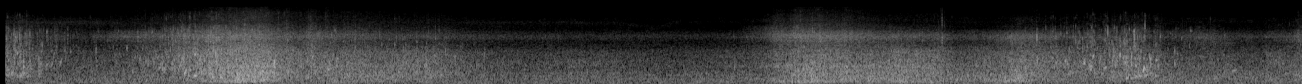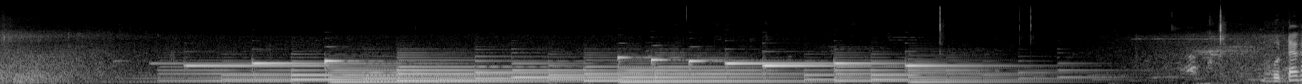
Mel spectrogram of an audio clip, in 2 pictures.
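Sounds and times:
waves breaking on sandy shore: 0:00.1 - 0:14.4.

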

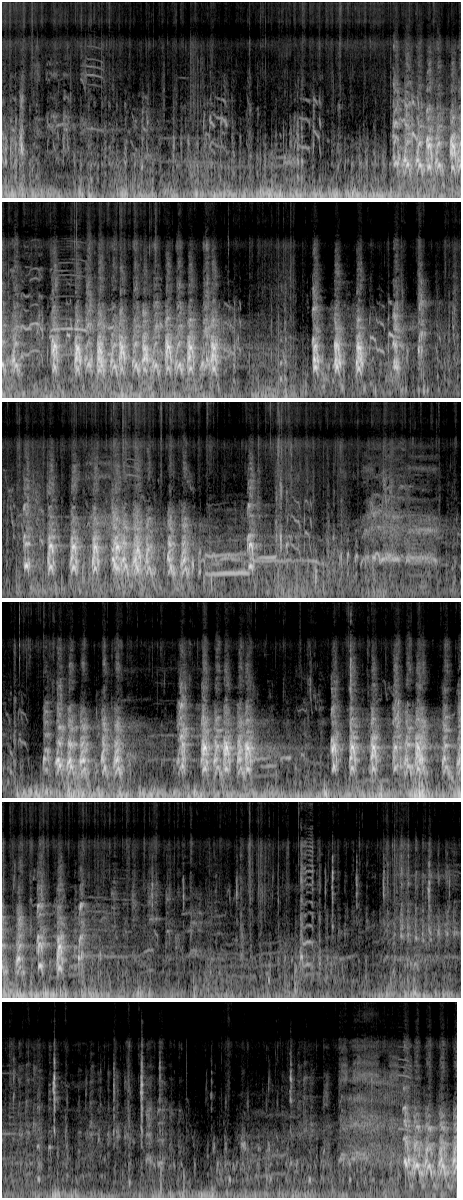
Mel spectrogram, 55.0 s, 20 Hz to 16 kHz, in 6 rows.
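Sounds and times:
chickens clucking: 0:00.0 - 0:55.0
rooster crowing: 0:07.8 - 0:13.4, 0:19.8 - 0:22.1, 0:25.5 - 0:27.2, 0:52.6 - 0:55.0.

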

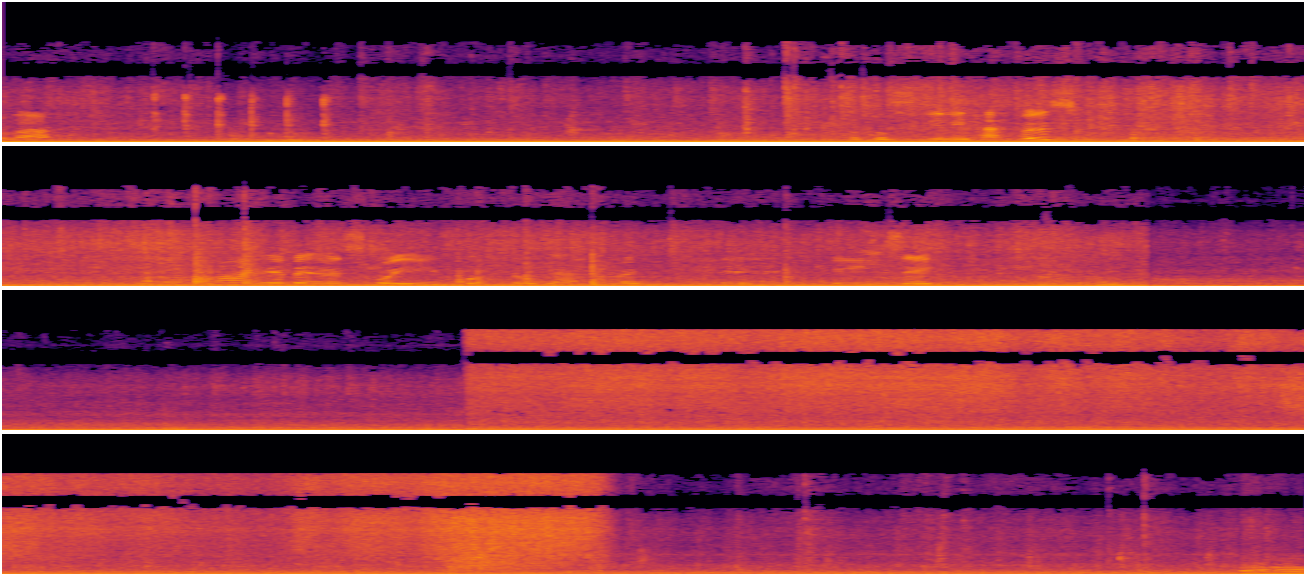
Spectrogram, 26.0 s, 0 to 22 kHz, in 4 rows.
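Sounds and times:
low machine hum: 0:00.0 - 0:26.0
water hose spraying: 0:01.6 - 0:12.3, 0:15.3 - 0:22.8.

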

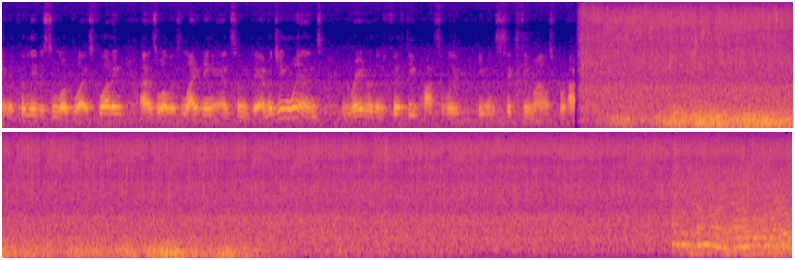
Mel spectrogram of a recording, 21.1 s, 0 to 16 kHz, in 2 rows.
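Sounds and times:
heavy rain falling: 0:07.7 - 0:21.0
thunder rumbles: 0:08.1 - 0:14.0.

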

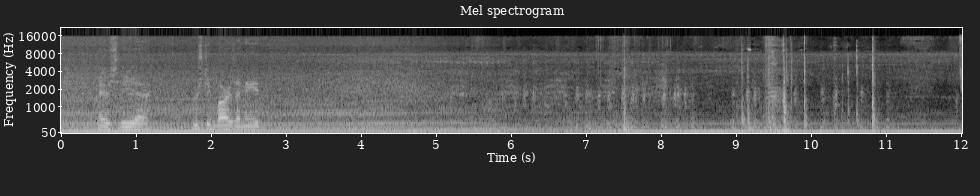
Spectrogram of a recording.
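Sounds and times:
steady low hum: 0:00.0 - 0:12.0
shed door knocking: 0:07.2 - 0:08.0.

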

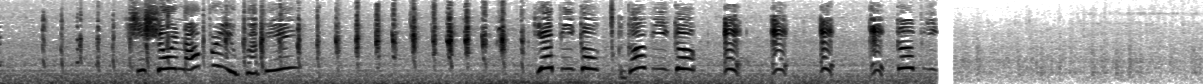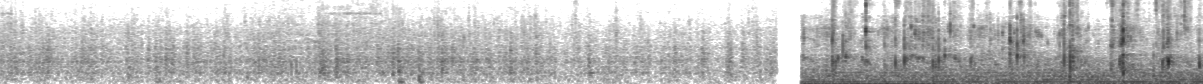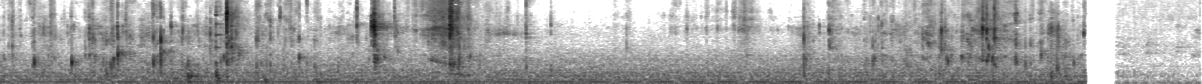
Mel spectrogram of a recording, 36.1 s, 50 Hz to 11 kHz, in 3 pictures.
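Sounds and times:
dog chewing with wet crunches: 0:20.1 - 0:35.0.

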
